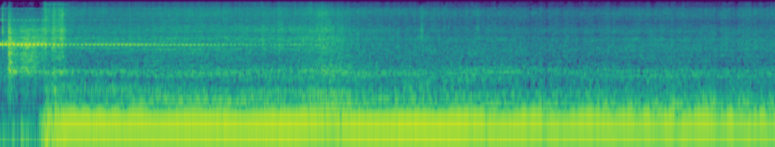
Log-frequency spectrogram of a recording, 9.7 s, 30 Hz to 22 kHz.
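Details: Black C10 LS-swap truck at its first fire-up with new injectors and fresh fuel: it catches and holds a steady idle with a deep droning hum over the rumble. The owner calls it a cam drone, cause still to be looked into; it still needs tuning.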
